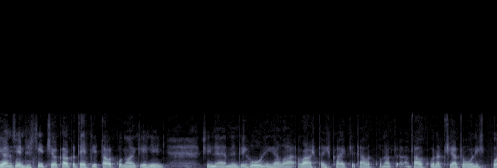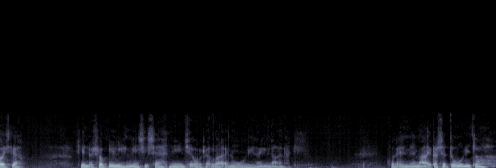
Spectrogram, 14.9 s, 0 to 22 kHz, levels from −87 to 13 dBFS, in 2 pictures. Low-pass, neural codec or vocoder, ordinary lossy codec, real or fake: 7.2 kHz; codec, 16 kHz, 2 kbps, FreqCodec, larger model; none; fake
